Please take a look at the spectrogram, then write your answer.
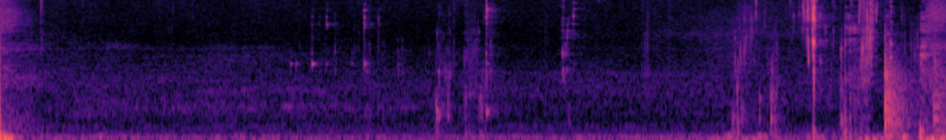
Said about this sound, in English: all right oh jesus christ i need a sip of something i'm so sorry girls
